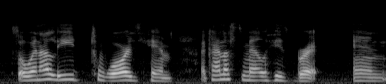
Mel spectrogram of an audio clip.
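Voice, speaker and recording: A woman talks with a Jamaican accent at a fairly low pitch and a moderate pace. Her pitch variation is ordinary, and the sound is dry and close with no echo. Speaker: caller telling her story. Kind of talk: personal story told live. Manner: halting.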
